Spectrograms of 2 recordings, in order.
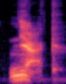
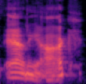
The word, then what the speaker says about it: Aniak: I'm just gonna go with Nyak. Okay. Just the yeah. A is silent. Nyak. The A is silent. Yeah. Like Nyet. Nyak. Yeah, I think Jordan's right. I think it's Aniak. You guys are correct. It's Aniak.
